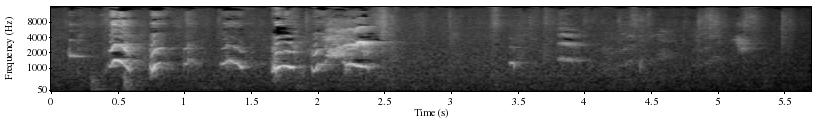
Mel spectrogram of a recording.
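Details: Forty-day-old puppies on the move: a cluster of sharp high yelps and whines in the first two and a half seconds, then sparse softer whimpers fading out.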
